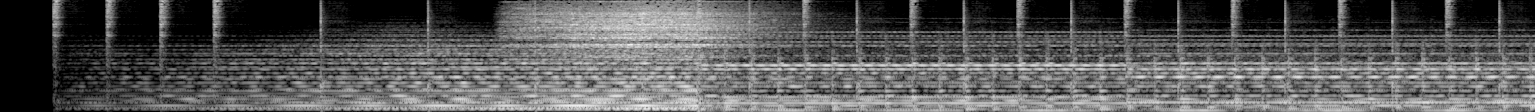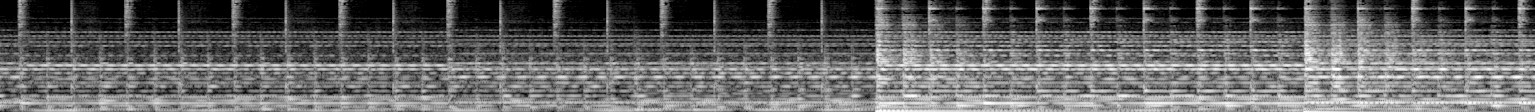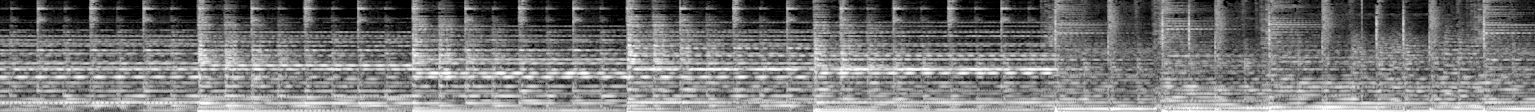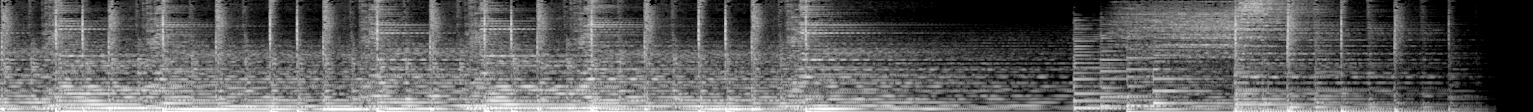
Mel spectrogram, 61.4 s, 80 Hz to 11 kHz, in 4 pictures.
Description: Rhythmus  Medium 8 Beat
Art  Duette, Englisch, Pop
